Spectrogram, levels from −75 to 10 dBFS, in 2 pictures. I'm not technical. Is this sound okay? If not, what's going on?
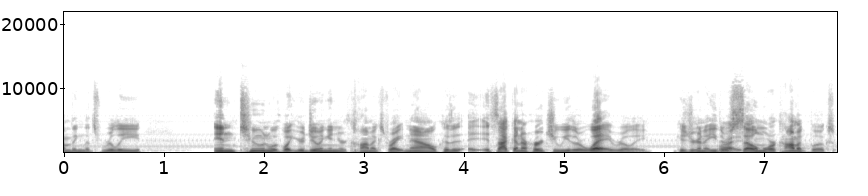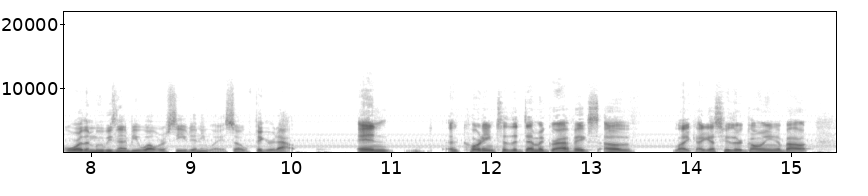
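No. A faint, steady chirping warble sits behind the speech for the whole clip. That's timecode bleed: a timing signal from a nearby track or cable leaking in, flipping between two high tones around 1 and 2 kHz, and counting 24 frames a second.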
